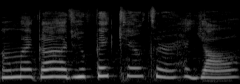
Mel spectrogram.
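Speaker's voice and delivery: squeaky parody voice, pitched very high. Doing an impression of Dee Dee on stream: Dee Dee impression. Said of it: "I'm being Dee Dee".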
